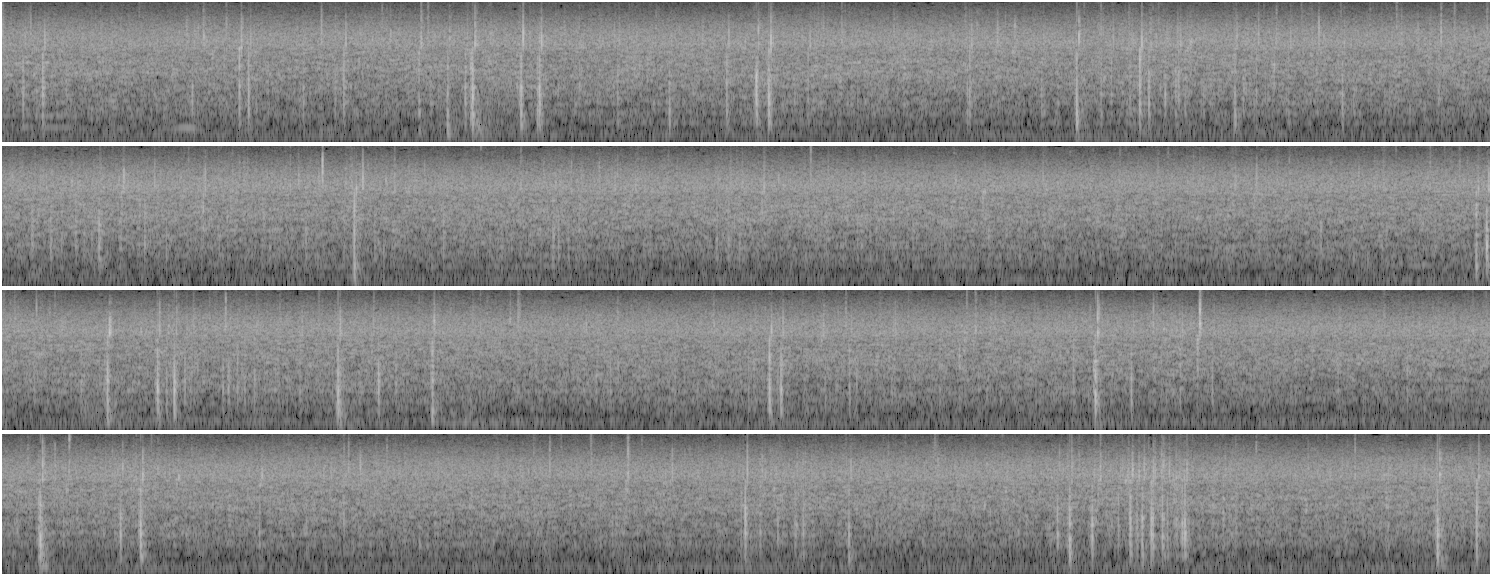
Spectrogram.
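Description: Rain falling on forest leaves: a steady hiss with louder drops striking at irregular moments.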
